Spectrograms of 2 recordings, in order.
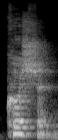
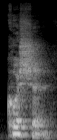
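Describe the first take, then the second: Both takes have the same delivery.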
